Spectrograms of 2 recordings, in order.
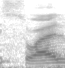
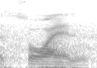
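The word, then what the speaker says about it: soil: बनी हुई है इसी सॉयल के ऊपर बना हुआ। ओ आई को प्रोनाउंस करते हैं ओ ए की तरह, सॉयल।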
